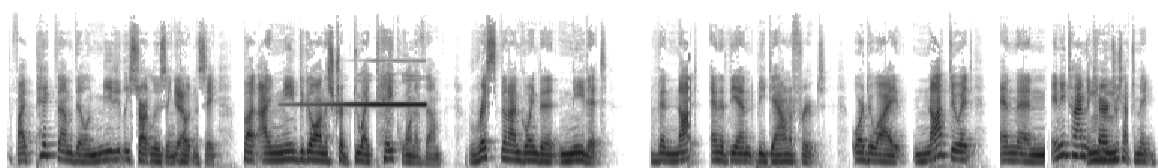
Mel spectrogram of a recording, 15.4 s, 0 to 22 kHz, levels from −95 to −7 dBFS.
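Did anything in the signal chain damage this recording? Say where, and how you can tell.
Yes. Loudspeaker feedback squeal from 3.7 to 5.71 s: a single 1.9 kHz tone swells over roughly a second and a half to sit about 5 dB above the speech. A microphone was hearing its own loudspeaker, and at that frequency the acoustic loop's gain passed one.

Damaged data in a compressed stream, a codec or storage fault, at 9.13 to 9.20 s, between "to need it then" and "and at the end", and at 13.89 to 13.93 s, after "not do it and". Each is a brief glitch where corrupted frames broke the decoder's sync until it found the next valid frame.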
